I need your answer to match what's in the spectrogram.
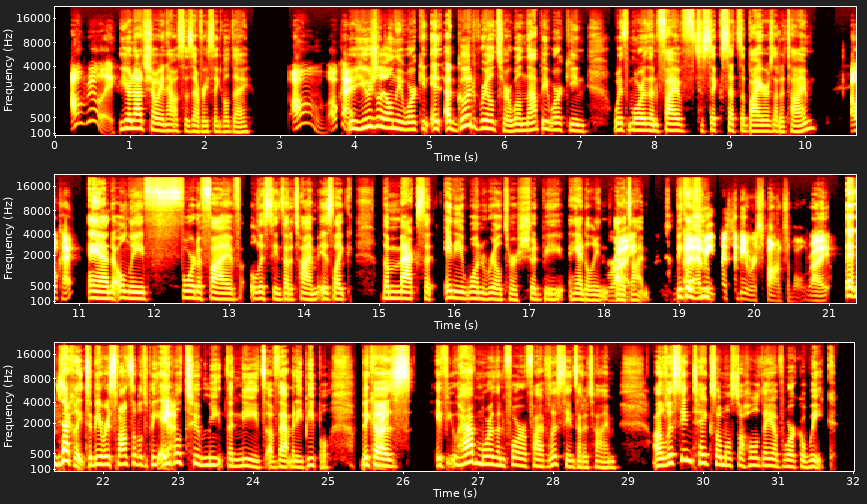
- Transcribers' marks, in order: tapping
- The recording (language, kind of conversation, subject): English, unstructured, How do you keep yourself motivated to learn and succeed in school?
